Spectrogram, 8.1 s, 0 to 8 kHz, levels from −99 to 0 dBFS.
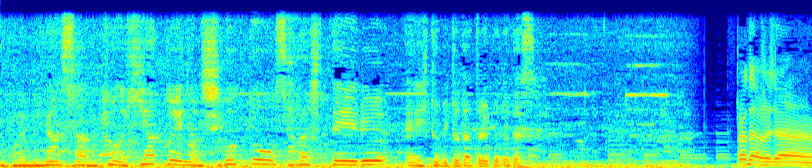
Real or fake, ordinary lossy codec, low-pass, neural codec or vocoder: real; none; 7.2 kHz; none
